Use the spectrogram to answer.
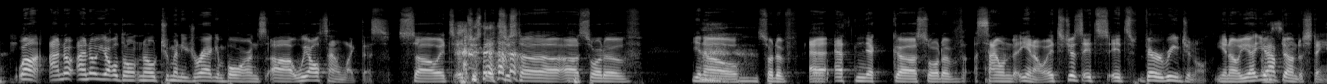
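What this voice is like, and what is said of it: Odd regional accent, dragon character voice. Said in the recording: “what sort of accent is that? Like, what region of...”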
